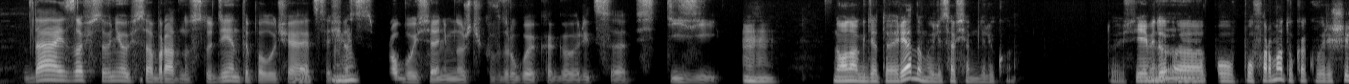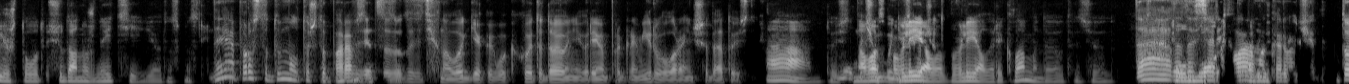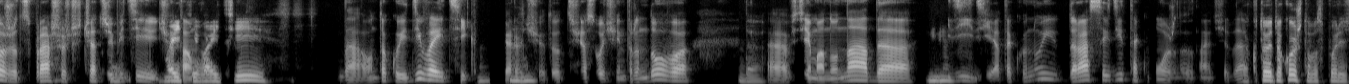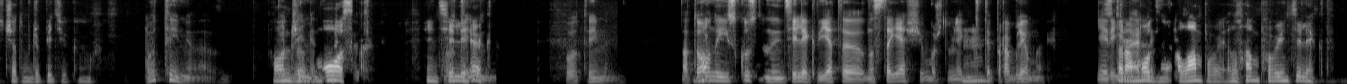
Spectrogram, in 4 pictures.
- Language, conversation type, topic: Russian, unstructured, Что чаще всего заставляет вас менять работу?
- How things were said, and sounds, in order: tapping; static; distorted speech; chuckle; chuckle; unintelligible speech; laughing while speaking: "интеллект"; laughing while speaking: "ламповый"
